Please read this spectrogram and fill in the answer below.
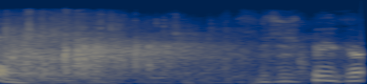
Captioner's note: applause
